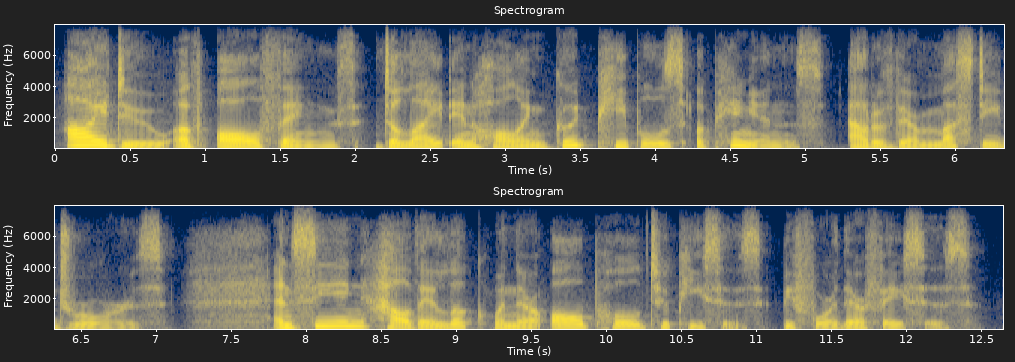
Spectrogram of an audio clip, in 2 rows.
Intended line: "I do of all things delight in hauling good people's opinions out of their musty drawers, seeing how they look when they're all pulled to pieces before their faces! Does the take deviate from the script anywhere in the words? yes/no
yes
